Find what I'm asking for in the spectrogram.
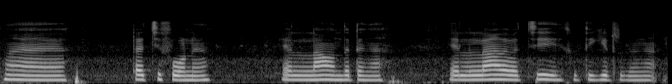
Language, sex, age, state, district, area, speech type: Tamil, female, 60+, Tamil Nadu, Tiruvarur, rural, spontaneous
